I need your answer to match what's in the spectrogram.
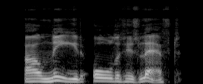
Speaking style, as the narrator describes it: said Mao firmly

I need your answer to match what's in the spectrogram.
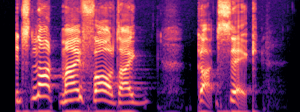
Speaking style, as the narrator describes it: cried Crystal

